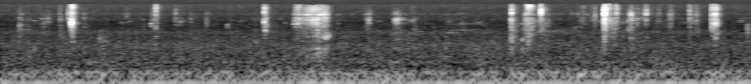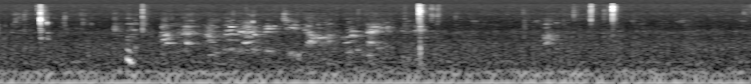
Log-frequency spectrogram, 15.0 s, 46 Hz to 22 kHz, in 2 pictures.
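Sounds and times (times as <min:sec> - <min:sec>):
low steady hum: 0:00.0 - 0:15.0
fried shrimp crackling and crunching: 0:05.0 - 0:08.2.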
